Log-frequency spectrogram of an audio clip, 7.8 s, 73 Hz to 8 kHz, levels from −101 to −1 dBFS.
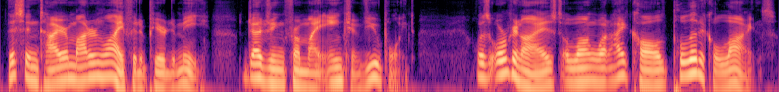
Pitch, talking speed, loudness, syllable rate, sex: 120 Hz, 160 wpm, -16 LUFS, 5.9 syllables/s, male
